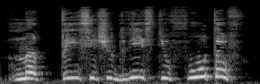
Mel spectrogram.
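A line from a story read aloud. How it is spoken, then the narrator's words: Howled. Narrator (Russian): взвыл Пил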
